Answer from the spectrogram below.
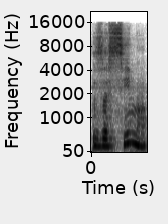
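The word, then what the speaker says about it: Zosima: implies blockhead in russian zasima pronounced zasima in russian a great elder and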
